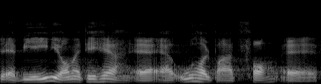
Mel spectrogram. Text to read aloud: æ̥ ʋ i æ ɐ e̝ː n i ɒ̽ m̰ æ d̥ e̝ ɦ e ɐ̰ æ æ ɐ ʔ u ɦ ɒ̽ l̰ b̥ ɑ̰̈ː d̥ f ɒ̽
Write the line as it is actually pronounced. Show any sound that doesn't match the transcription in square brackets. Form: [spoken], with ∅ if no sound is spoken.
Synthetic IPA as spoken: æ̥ ʋ i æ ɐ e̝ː n i ɒ̽ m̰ æ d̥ e̝ ɦ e ɐ̰ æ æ ɐ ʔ u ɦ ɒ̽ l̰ b̥ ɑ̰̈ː d̥ f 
